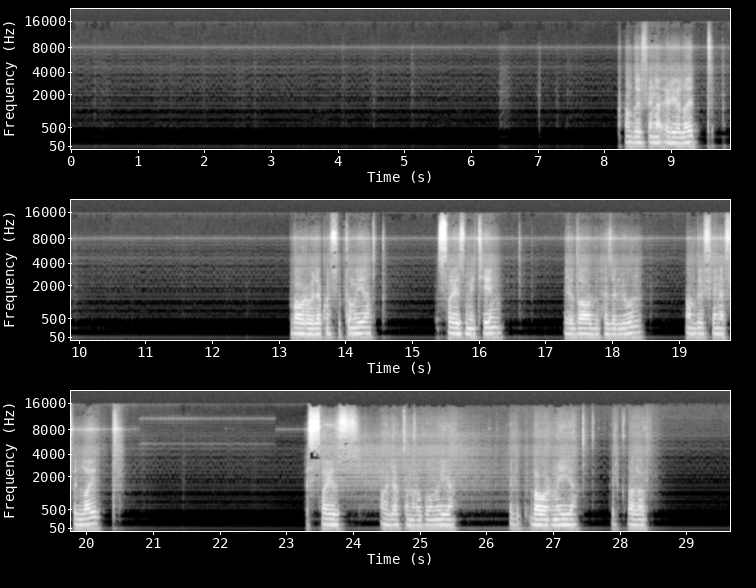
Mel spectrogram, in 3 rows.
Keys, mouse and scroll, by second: 2.6 click, 4.2 click, 5.2 KP_0, 5.6 KP_1, 5.9-6.4 scroll down 3, 7.1 shift+right click, 7.5 shift+a, 9.8 r, 10.4 click, 10.7 g, 11.4 click, 12.5-14.4 drag, 14.1 0, 15.0-16.6 drag, 15.9 0, 16.9 click, 18.8 shift+right click, 19.2 shift+a, 21.3 r, 22.0 click, 23.1-24.8 drag, 24.0 4, 24.2 4, 26.0-27.4 drag, 27.0 0, 27.6 click.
